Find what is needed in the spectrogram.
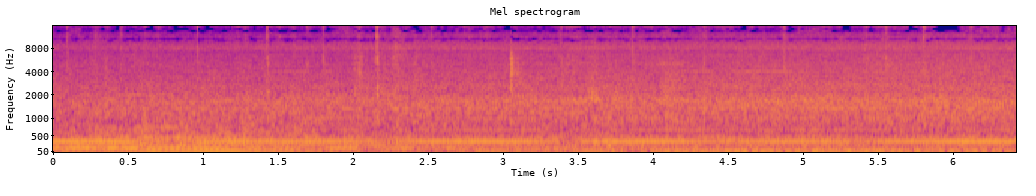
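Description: A plastic squeegee card rubbing over window tint film on a car's door glass, faint under a steady hum with one sustained tone.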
